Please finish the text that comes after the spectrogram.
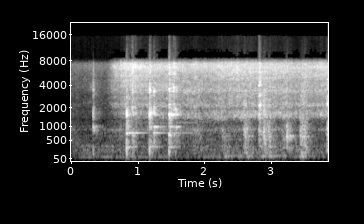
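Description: Tomato, potato and masala sautéing in a pan, a steady close sizzle with a few sharp clinks and scrapes of a spoon against the pan near the start.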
